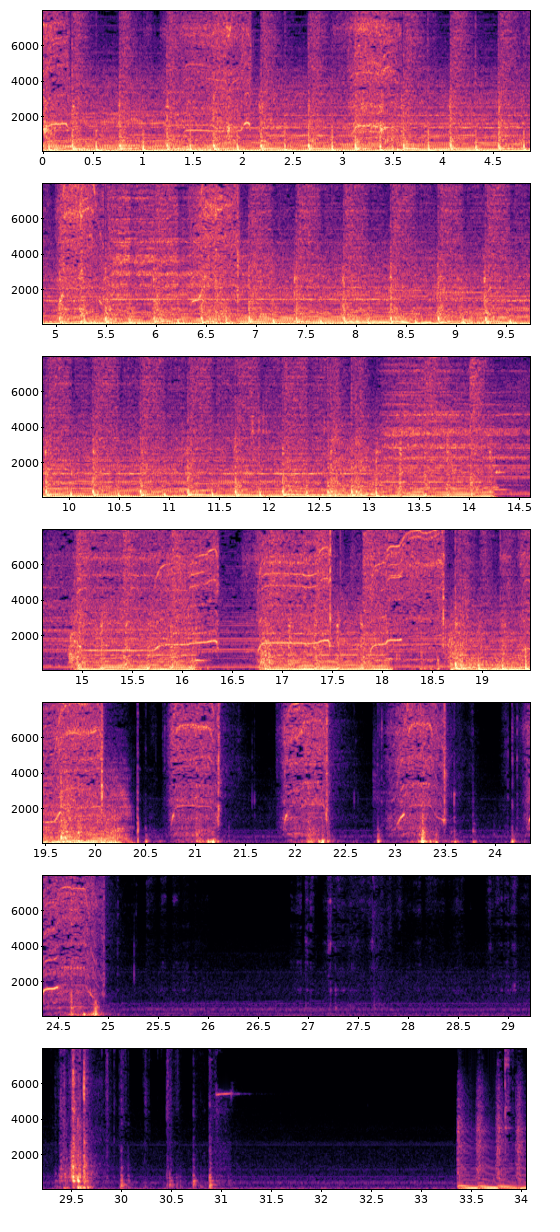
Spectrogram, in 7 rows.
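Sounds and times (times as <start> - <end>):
cordless drill whining: 0.0 - 3.8, 4.8 - 8.0, 14.0 - 25.1.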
